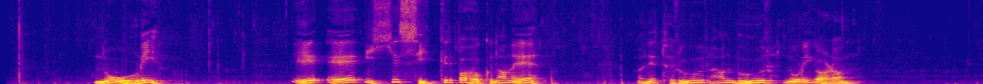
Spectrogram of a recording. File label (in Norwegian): noLi, Numedalsmål; E æ ikkje sikker på høkken han æ, men e trur han bur noLi gaLan.; Adverb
